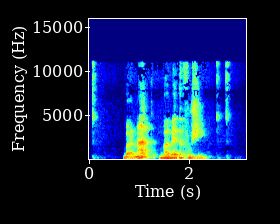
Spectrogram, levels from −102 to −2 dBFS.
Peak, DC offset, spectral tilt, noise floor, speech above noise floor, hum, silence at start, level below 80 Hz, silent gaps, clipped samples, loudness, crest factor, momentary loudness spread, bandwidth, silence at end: -6 dBFS; under 0.1%; -5.5 dB/octave; -76 dBFS; 52 dB; none; 0.05 s; -70 dBFS; none; under 0.1%; -24 LUFS; 20 dB; 23 LU; 11.5 kHz; 0.35 s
